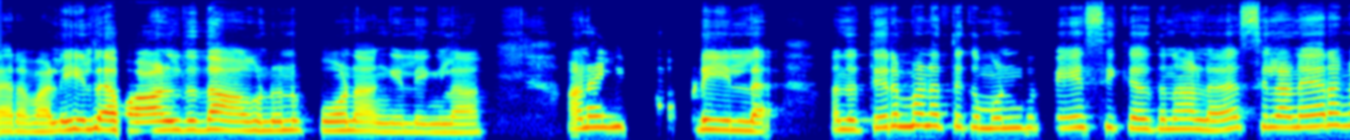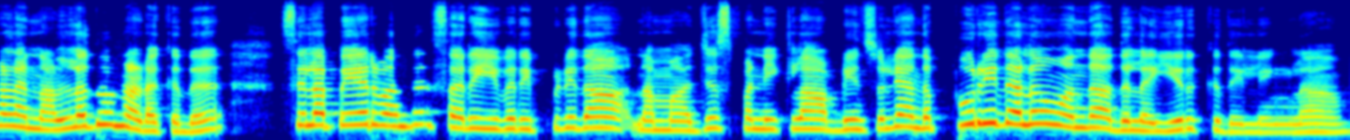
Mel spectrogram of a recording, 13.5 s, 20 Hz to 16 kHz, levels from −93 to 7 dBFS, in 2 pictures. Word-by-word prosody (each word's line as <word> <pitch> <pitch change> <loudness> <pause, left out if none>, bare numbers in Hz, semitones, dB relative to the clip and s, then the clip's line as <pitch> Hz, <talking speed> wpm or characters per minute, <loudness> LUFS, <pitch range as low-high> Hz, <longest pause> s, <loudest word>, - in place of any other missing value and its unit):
வேற 90 - -3
வழியில்ல 220 +2 +2
வாழ்ந்துதான் 210 +2 +5
ஆகணும்னு 200 +1 -1
போனாங்க 200 -3 0
இல்லீங்களா? 170 -1 -4 0.5
ஆனா, 265 - +2
இப்போ 435 - -17
அப்டி 220 - 0
இல்ல. 200 -2 +1 0.4
அந்த 220 0 0
திருமணத்துக்கு 290 -1 0
முன்பு 255 +1 -3
பேசிக்கிறதுனால 240 -4 -2 0.2
சில 275 -1 -1
நேரங்கள்ல 295 0 +2
நல்லதும் 280 +6 +2
நடக்குது. 190 -2 -1 0.4
சில 310 0 +5
பேர் 325 0 +3
வந்து 290 +3 -2
சரி 245 -2 +1
இவர் 230 0 -1
இப்டிதான் 255 +3 0 0.2
நம்ம 205 0 -2
அட்ஜஸ்ட் 245 +4 -7
பண்ணிக்கலாம், 230 0 -1
அப்டின்னு 220 +2 -3
சொல்லி 275 +3 +1
அந்த 250 - -2
புரிதலும் 340 -2 +5
வந்து 265 0 +2
அதுல 205 -2 0
இருக்குது 210 -5 -5
இல்லைங்களா? 165 +1 -6
230 Hz, 155 wpm, -20 LUFS, 205-275 Hz, 0.5 s, வாழ்ந்துதான்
